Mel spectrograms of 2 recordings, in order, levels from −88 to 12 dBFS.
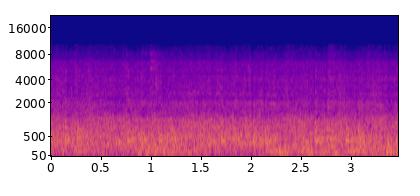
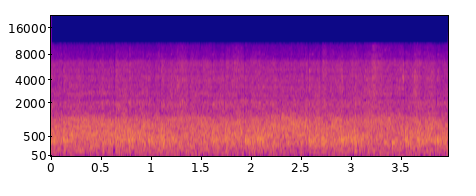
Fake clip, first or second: first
